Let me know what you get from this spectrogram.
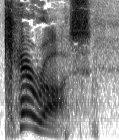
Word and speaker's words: kairos: He uses a word that is pronounced something like this, kairos. You could spell it if you want it, if you care about it, K-A-I-R-O-S, K-A-I-R-O-S.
